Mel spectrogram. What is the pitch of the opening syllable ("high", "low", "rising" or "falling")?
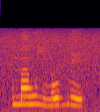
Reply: high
